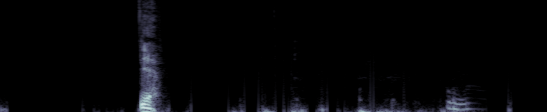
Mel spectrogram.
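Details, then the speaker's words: Adult's empty stomach rumbling: after a louder thump, low irregular gurgling and bubbling with a brief rising squeal, first mistaken for a cat; borborygmi. "I don't know if you can hear that. That's my stomach. Thought it was a cat."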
